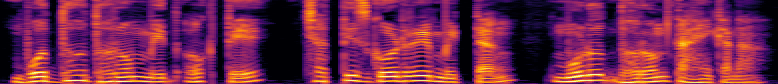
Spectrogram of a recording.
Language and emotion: Santali, neutral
